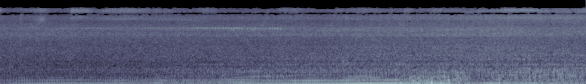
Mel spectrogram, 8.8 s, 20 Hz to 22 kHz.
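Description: Mitsubishi Delica D:5's 2.2-litre clean diesel engine running as the vehicle drives, its pitch and loudness rising for a few seconds as it pulls harder, peaking about two-thirds of the way through, then easing off.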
